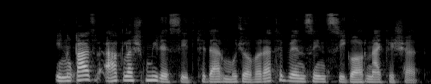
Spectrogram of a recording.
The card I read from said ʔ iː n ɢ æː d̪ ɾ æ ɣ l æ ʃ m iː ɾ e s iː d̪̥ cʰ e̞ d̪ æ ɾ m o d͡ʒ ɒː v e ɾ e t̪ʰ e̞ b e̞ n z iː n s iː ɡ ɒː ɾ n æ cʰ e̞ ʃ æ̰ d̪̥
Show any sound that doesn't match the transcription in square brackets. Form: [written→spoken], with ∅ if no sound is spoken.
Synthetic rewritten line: ʔ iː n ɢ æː d̪ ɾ æ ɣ l æ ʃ m iː ɾ e s iː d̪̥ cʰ e̞ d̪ æ ɾ m o d͡ʒ ɒː v e ɾ [e→æ] t̪ʰ e̞ b e̞ n z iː n s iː ɡ ɒː ɾ n æ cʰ e̞ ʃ æ̰ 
